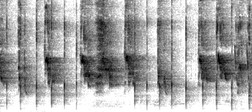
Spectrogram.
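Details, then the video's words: Long-tailed shrike singing a hurried, high, scratchy warble, studded with sharp clicking notes at irregular intervals and bursts of squeaky whistles. "Burung centet/pentet bersuara emas"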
